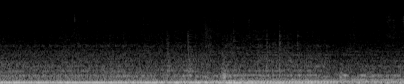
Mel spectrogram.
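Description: A 2001 New Flyer D30LF city bus's Cummins ISC six-cylinder diesel running under way, heard from inside the cabin as a steady low drone. The engine note changes and drops about halfway through.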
